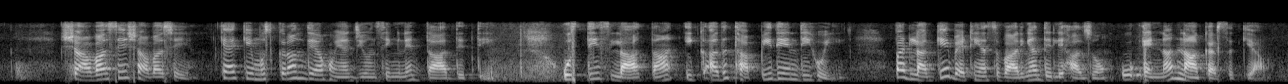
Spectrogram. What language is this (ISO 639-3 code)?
pan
